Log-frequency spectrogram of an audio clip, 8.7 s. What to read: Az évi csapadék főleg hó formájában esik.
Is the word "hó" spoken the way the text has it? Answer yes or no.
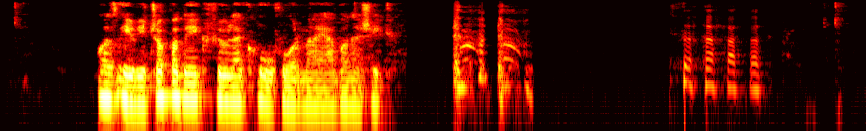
yes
